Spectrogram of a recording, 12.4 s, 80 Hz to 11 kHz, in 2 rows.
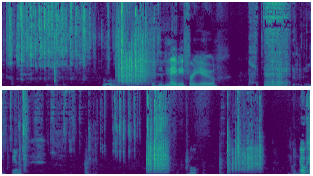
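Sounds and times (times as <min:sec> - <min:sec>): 
dice rattling on a hard surface: 0:00.0 - 0:03.1, 0:07.4 - 0:09.6, 0:10.6 - 0:11.4
speech: 0:03.0 - 0:04.4, 0:06.4 - 0:06.7, 0:12.2 - 0:12.3.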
